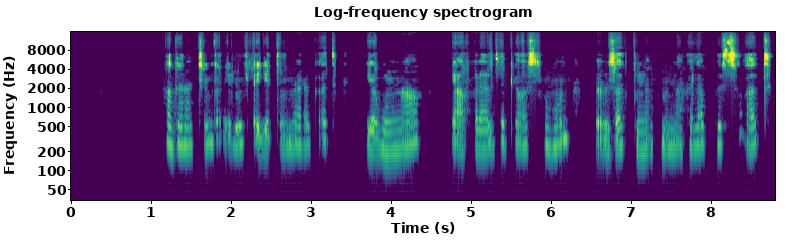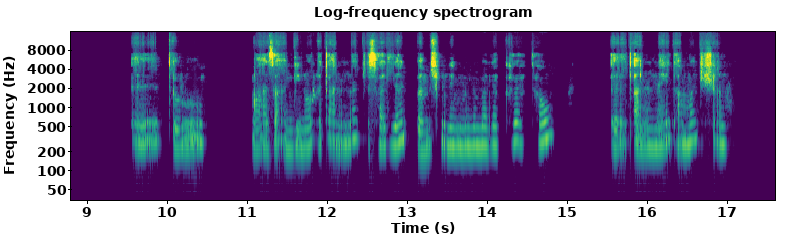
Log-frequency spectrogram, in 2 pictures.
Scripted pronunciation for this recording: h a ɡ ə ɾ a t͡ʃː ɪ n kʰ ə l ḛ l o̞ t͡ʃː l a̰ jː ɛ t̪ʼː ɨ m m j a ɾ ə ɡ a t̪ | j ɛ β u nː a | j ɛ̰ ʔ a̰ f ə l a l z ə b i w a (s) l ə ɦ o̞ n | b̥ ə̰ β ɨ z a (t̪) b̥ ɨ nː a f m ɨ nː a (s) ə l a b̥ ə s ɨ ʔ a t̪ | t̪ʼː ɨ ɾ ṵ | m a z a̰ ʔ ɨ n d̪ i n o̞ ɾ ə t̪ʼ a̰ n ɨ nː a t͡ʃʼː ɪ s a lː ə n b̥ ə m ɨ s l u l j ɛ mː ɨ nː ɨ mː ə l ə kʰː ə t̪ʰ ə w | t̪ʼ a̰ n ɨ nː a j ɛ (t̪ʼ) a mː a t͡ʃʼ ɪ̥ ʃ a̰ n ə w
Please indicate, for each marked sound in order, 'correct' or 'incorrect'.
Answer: correct, correct, incorrect, correct

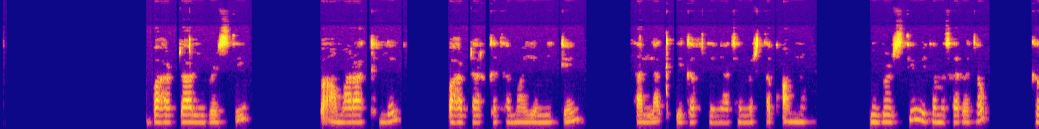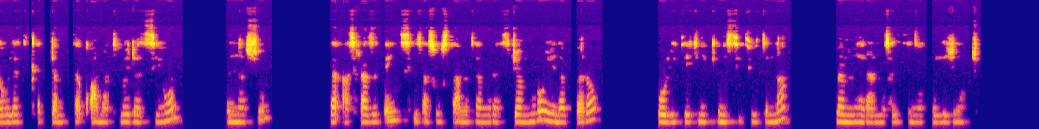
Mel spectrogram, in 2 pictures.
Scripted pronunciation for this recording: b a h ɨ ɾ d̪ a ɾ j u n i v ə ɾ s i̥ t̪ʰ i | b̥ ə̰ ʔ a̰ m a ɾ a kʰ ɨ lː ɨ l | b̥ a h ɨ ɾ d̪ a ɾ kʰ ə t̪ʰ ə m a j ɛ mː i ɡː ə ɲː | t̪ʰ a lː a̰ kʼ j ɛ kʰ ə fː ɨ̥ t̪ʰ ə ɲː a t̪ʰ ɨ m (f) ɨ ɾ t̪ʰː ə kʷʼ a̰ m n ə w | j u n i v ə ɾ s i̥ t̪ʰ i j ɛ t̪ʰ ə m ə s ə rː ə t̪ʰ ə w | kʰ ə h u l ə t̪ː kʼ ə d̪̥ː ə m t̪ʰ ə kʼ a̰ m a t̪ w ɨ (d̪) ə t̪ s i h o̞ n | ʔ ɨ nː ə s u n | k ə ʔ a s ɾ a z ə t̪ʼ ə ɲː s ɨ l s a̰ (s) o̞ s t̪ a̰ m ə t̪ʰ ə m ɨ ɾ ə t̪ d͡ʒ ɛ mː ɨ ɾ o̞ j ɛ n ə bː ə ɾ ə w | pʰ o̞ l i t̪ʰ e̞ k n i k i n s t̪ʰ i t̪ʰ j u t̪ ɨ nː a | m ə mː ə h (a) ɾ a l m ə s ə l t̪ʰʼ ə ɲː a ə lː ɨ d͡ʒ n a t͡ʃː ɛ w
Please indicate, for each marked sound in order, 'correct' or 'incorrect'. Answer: incorrect, correct, correct, incorrect

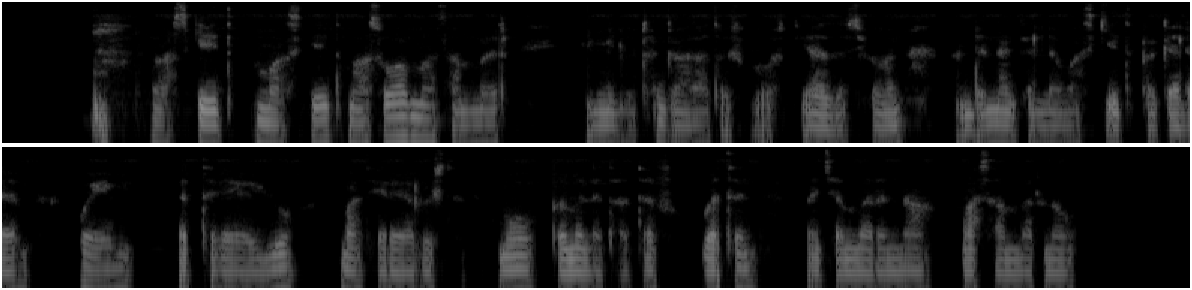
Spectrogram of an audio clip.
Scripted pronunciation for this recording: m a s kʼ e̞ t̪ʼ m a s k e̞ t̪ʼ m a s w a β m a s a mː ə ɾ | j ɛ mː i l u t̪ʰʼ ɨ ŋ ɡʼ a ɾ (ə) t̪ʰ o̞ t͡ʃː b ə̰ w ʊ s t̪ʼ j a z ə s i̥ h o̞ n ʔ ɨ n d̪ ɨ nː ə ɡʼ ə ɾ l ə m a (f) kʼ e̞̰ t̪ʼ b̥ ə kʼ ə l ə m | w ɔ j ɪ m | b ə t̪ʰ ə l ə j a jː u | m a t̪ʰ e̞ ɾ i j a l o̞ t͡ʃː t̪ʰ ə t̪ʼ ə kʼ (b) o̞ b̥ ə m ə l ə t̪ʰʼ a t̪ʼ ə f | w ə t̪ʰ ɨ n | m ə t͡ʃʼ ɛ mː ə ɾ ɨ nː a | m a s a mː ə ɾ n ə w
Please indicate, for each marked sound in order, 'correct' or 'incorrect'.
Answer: incorrect, incorrect, incorrect

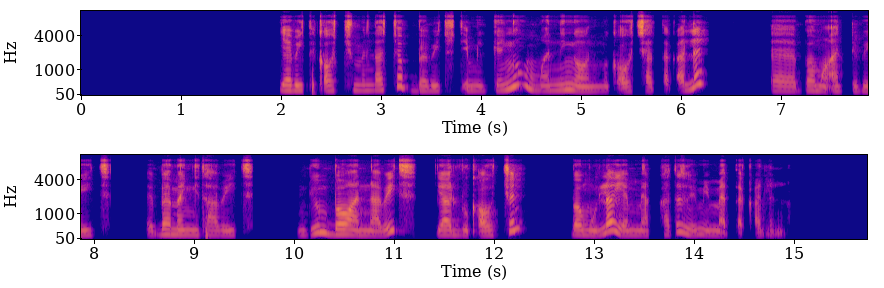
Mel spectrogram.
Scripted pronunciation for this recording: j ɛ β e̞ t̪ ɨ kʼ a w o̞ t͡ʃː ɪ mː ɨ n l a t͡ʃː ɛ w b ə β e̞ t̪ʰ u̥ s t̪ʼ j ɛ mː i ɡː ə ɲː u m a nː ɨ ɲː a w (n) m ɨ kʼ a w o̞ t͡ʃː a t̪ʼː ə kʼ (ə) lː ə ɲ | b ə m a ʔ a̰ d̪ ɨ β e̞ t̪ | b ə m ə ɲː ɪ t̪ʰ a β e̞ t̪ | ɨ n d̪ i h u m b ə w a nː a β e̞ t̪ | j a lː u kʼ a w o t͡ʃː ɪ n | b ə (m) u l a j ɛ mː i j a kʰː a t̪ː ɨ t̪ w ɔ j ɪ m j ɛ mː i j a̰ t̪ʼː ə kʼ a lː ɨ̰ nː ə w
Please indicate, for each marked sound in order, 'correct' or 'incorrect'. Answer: correct, incorrect, correct

